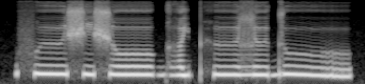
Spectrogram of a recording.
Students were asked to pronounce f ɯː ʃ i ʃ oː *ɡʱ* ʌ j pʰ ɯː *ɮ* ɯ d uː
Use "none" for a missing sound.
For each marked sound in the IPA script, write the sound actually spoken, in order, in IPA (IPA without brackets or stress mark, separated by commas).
ɡʱ, ɮ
